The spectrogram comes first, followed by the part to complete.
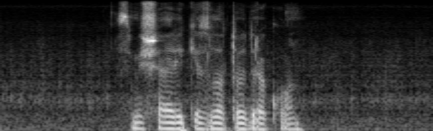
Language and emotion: Russian, neutral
